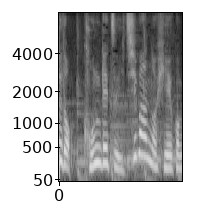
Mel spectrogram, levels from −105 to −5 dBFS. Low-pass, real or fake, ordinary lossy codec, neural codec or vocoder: none; real; none; none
